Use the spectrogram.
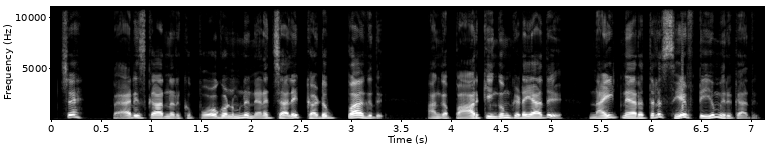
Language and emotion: Tamil, angry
